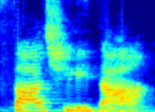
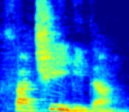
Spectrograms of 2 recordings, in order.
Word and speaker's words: facilità: If there wasn't an accent, then the word would be read as facilita. But it's facilità as we have an accent over the last letter.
